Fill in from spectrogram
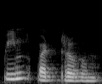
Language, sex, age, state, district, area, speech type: Tamil, female, 45-60, Tamil Nadu, Pudukkottai, rural, read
